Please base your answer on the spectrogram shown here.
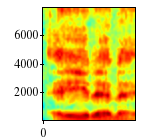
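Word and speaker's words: εἰρήνη: 우리가 잘 알다시피 샬롬이라는 그리스어로는 에이레네 이렇게 발음을 하는데이 평강은 단순히 갈등이 없는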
